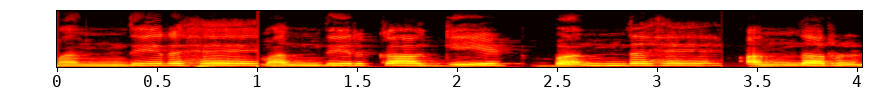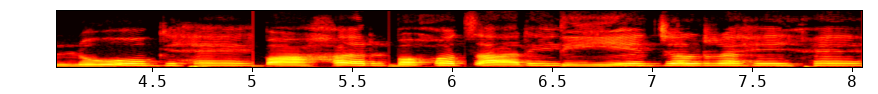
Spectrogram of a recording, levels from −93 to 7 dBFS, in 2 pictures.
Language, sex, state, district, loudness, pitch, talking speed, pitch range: Hindi, female, Bihar, Purnia, -16 LUFS, 245 Hz, 125 wpm, 220-250 Hz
